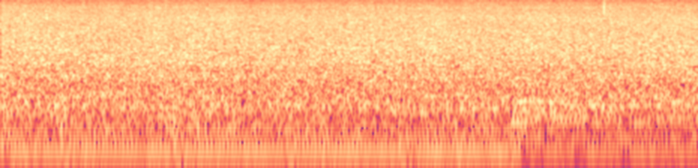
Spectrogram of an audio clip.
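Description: Steady rushing of water from small falls spilling over rock into a pool.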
